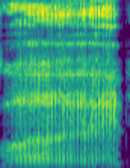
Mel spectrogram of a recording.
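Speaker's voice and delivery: low guttural ugh of the noise in the dream; a deep creature groan from the dark; imitated groan. Retelling the nightmare noise as a low groan. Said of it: "the noise goes".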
